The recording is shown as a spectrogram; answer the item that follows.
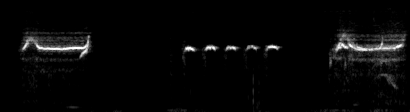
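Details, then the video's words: Cockatiel whistling a song: a long level whistle, then five evenly spaced short whistled notes, then another long whistle that wavers at the end. "cocktail so cute birds singing songs"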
